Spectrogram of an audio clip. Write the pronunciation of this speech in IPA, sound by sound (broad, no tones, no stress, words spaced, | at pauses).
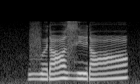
vəɾɑ ziɾɑ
